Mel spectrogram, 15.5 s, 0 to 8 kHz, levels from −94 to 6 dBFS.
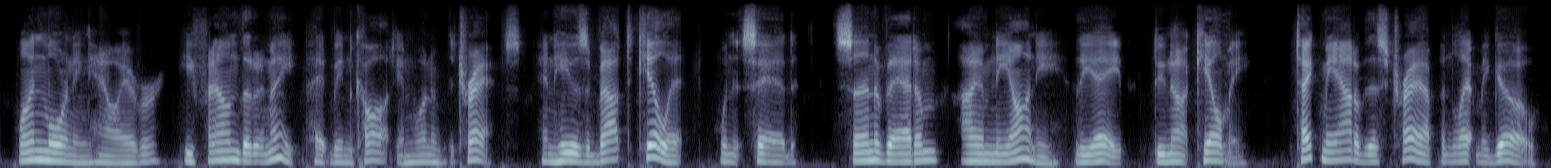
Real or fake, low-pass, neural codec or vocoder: fake; 7.2 kHz; codec, 16 kHz, 1 kbps, X-Codec, HuBERT features, trained on LibriSpeech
